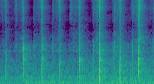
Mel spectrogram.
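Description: A deck of tarot cards being shuffled by hand: an irregular run of soft card snaps and clicks, the sharpest about three-quarters of the way through.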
